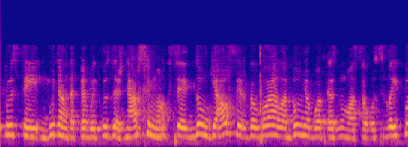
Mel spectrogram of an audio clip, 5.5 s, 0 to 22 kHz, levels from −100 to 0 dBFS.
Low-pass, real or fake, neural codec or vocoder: 7.2 kHz; fake; codec, 16 kHz, 4.8 kbps, FACodec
